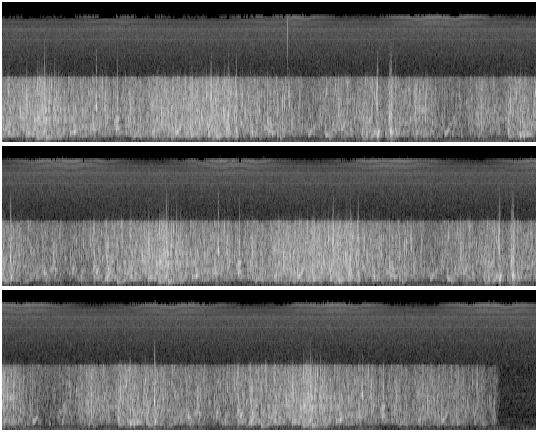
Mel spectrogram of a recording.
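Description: Rushing, splashing stream water with a dense crackle of small splashes and gurgles, swelling and easing every few seconds.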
